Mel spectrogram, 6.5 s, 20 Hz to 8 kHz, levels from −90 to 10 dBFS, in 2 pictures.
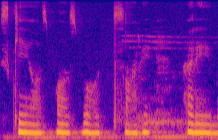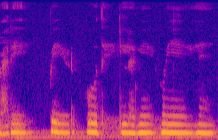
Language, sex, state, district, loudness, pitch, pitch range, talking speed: Hindi, female, Rajasthan, Jaipur, -14 LUFS, 180 Hz, 175-185 Hz, 100 wpm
